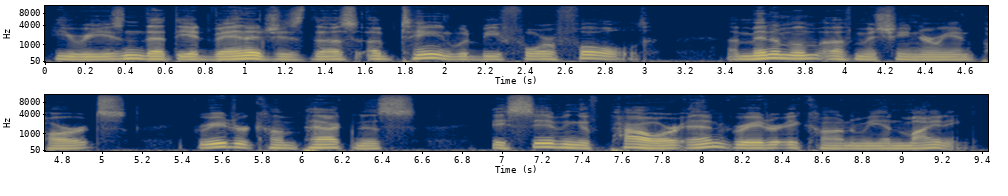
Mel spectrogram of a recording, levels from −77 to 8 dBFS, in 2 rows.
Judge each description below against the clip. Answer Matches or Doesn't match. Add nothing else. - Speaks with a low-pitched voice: Matches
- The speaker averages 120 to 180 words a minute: Matches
